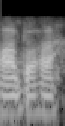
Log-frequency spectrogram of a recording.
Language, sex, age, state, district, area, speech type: Assamese, male, 18-30, Assam, Lakhimpur, urban, conversation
